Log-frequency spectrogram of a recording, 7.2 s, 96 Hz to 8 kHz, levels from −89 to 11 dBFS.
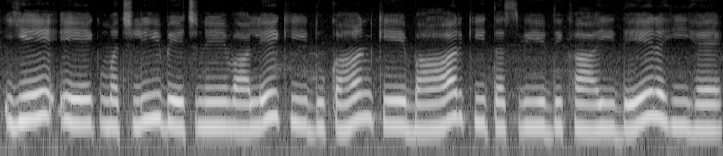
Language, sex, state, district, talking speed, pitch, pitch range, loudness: Hindi, female, Rajasthan, Jaipur, 125 wpm, 230 Hz, 220-255 Hz, -12 LUFS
